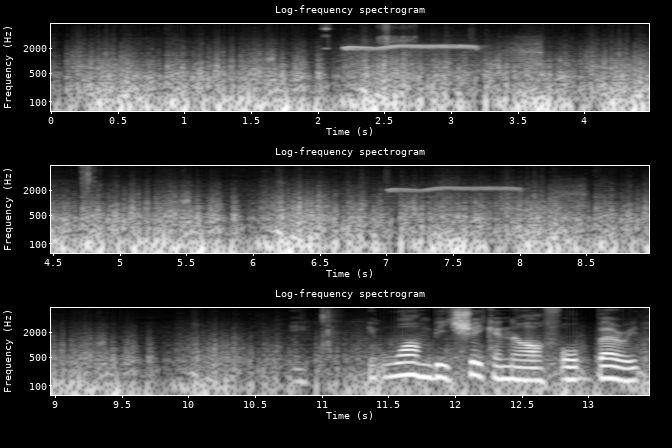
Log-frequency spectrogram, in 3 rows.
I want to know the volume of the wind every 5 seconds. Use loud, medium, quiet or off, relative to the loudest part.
loud, loud, medium.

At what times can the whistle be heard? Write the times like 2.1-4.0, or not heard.
2.1-3.7, 7.0-8.5.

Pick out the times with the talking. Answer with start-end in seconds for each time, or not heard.
10.8-13.4.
